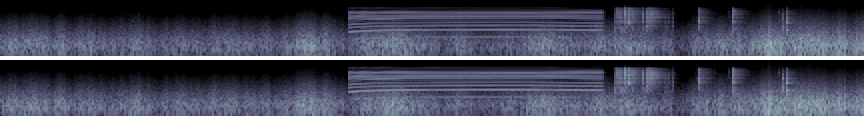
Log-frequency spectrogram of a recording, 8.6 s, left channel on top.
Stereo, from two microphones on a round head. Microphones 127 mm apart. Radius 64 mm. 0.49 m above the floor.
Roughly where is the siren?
Centre.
